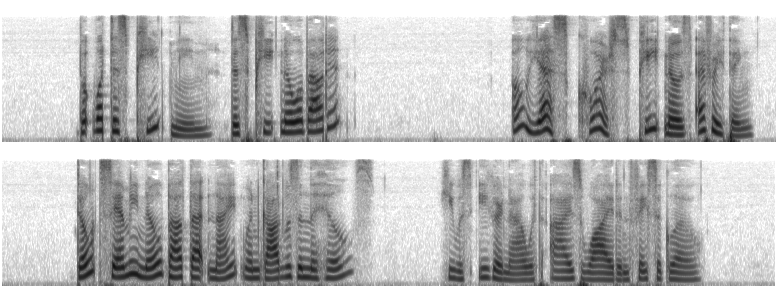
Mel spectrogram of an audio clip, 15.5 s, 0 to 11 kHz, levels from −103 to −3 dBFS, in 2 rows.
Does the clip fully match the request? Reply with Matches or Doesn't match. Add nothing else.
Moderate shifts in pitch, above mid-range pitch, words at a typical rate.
Doesn't match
